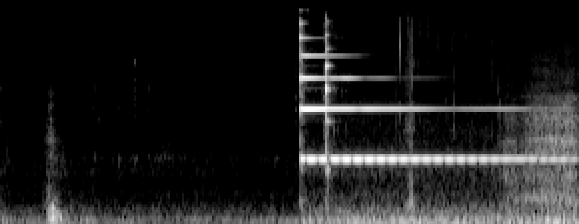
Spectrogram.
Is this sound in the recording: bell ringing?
yes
